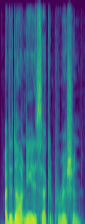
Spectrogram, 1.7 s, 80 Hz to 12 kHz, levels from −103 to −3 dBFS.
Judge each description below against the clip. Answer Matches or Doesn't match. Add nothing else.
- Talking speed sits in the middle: Doesn't match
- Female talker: Matches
